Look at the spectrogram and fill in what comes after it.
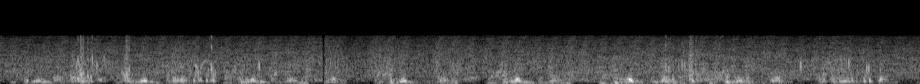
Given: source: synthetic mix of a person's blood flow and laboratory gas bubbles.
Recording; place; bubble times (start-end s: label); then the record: Doppler ultrasound of blood flow; precordium
0.53-1.06 s: bubbles
1.20-1.33 s: bubbles
1.65-2.19 s: bubbles
2.57-2.62 s: bubbles
2.71-2.78 s: bubbles
6.62-7.26 s: bubbles
7.41-7.52 s: bubbles
7.96-8.04 s: bubbles
8.18-8.74 s: bubbles
8.77-8.89 s: bubbles
From the record:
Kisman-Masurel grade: 221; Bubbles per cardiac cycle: several, 3 to 8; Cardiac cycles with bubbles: 10 to 50%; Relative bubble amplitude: barely perceptible (0.100 to 0.250); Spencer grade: 2 (many but less than half of the cardiac periods contain bubble signals, singularly or in groups); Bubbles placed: only in the low amplitude regions of the cardiac cycle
